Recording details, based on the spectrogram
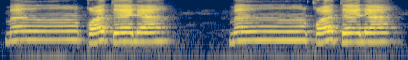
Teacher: नून साकिन के बाद क़ाफ है, क़ाफ उर्फ़ इख़फ़ा में से नून साकिन पर इख़फ़ा होगा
